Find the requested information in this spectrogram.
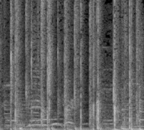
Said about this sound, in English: Actually, that deserves a round of applause, actually, doesn't it? Yes, I think so.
